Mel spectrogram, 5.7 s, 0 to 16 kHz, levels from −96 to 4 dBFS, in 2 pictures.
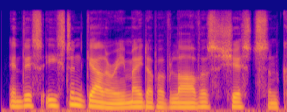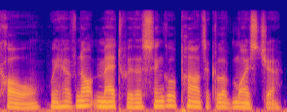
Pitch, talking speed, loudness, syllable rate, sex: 115 Hz, 220 wpm, -18 LUFS, 5.5 syllables/s, male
